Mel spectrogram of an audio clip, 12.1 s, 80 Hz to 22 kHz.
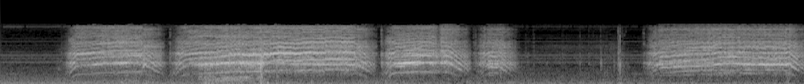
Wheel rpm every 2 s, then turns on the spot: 40, 110, 140, 90, 10, 120.
8-10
